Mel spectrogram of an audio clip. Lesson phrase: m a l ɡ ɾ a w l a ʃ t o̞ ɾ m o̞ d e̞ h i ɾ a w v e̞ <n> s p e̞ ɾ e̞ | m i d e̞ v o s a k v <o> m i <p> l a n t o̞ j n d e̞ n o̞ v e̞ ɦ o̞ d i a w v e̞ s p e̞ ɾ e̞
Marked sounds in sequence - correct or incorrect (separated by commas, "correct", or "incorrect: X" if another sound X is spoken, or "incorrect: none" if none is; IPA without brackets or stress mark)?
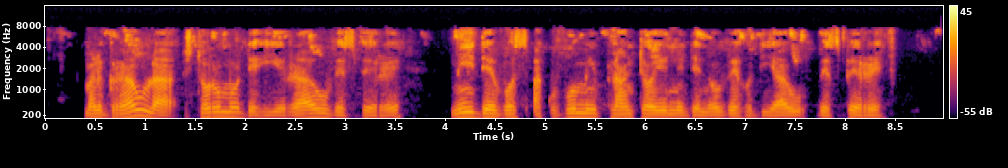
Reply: incorrect: none, incorrect: u, correct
